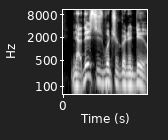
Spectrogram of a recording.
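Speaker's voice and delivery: put-on gruff elderly man impression. Discussing a Breaking Bad henchman, speaker mimics Mike: gruff old man voice. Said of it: "He's got the gruff old man voice".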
